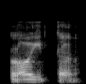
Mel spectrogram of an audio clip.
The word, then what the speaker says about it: Leute: Kemudian di sini ada EU. EU tadi dibaca OI. Jadi Leute. Kemudian TIS.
